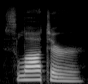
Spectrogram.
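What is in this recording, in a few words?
"slaughter", English word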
